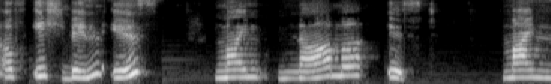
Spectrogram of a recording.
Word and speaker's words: Name: Ich bin is Mein Name ist. Mein Name ist. Now see, name is written exactly the same in German and in English, right? But pronunciation is different in German. We pronounce it as Name.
